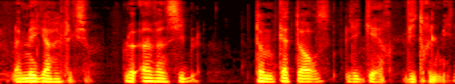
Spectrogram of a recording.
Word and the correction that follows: Viltrumite: Les guerres Viltrumite. Tu tu prononces très mal.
